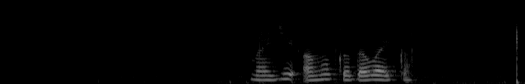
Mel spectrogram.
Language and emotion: Russian, neutral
